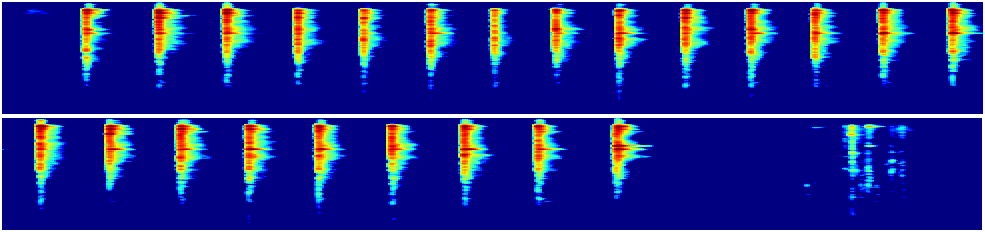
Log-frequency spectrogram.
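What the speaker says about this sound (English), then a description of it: "So I just need to hammer him a little bit more" A bearing is hammered into place, about twenty sharp metallic strikes in a steady rhythm, loud and close, followed by a short pause and a few lighter clinks.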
